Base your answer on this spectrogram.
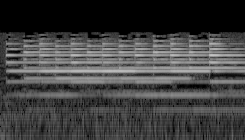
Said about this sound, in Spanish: ¿Qué horas son? Son las seis. Las campanas dan din don, te lo dicen en canción.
